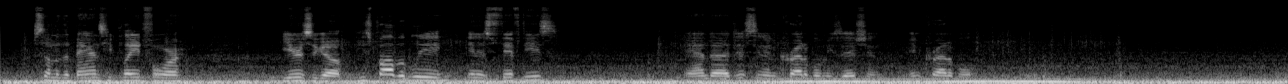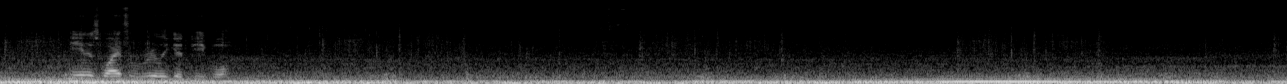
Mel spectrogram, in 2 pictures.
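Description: Tyres crunch and rumble over a snowy road.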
